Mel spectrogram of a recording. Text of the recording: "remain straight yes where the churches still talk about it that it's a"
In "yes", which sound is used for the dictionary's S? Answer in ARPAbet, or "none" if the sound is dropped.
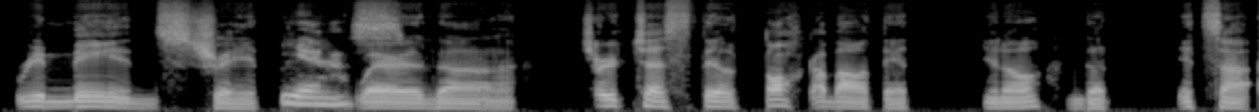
none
